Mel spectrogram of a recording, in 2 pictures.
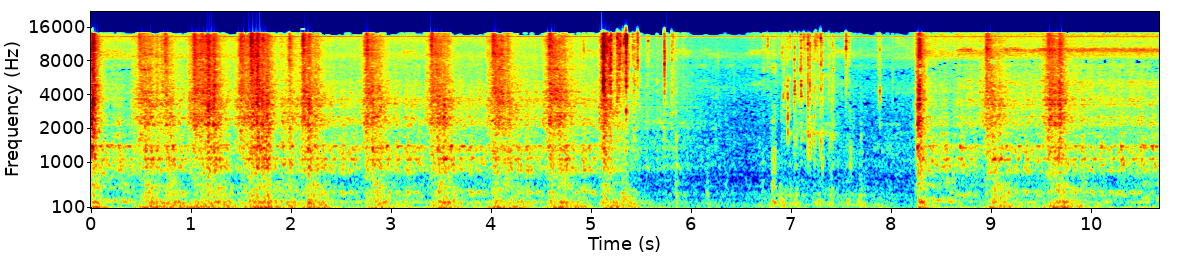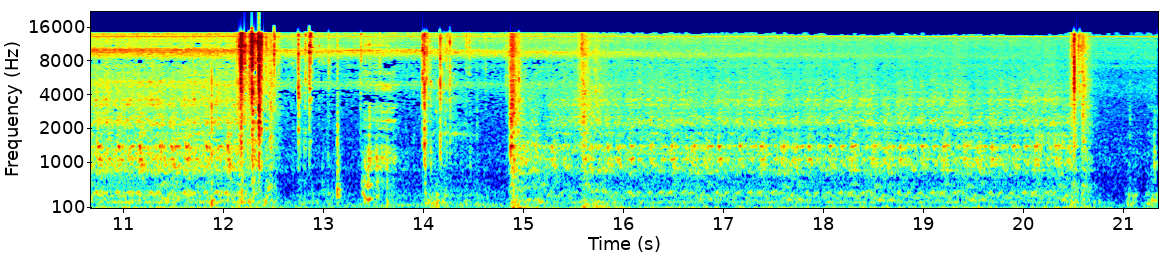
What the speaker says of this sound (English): try to get it started.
